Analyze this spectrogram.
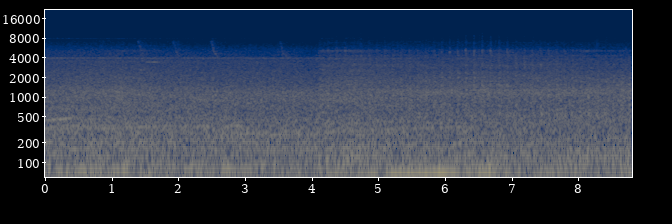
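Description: Danhai light rail tram running past, a low rumble that is strongest about halfway through, over steady street noise.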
